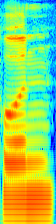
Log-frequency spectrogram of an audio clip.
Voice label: "pun2", taiwanese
